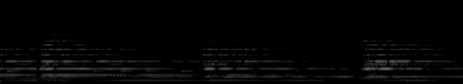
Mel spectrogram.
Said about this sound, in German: Dann nach so ein, zwei Stunden hörst du vom Norden her ein Glockenläuten.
